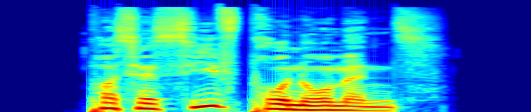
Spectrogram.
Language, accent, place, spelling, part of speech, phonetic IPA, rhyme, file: German, Germany, Berlin, Possessivpronomens, noun, [pɔsɛˈsiːfpʁoˌnoːməns], -iːfpʁonoːməns, De-Possessivpronomens.ogg
- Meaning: genitive of Possessivpronomen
